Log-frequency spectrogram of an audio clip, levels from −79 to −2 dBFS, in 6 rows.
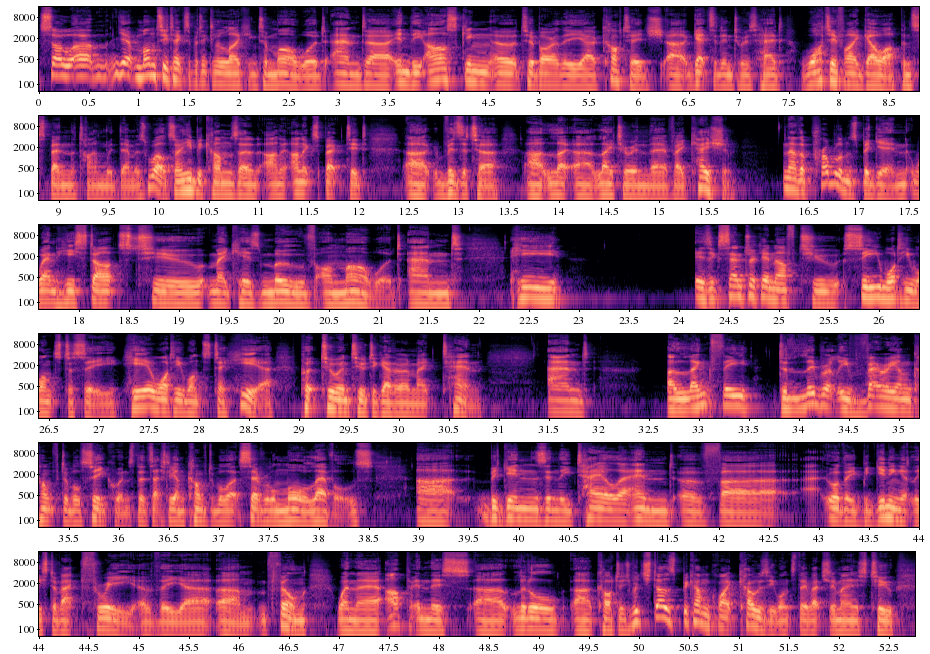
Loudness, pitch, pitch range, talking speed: -20 LUFS, 105 Hz, 90-120 Hz, 165 wpm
